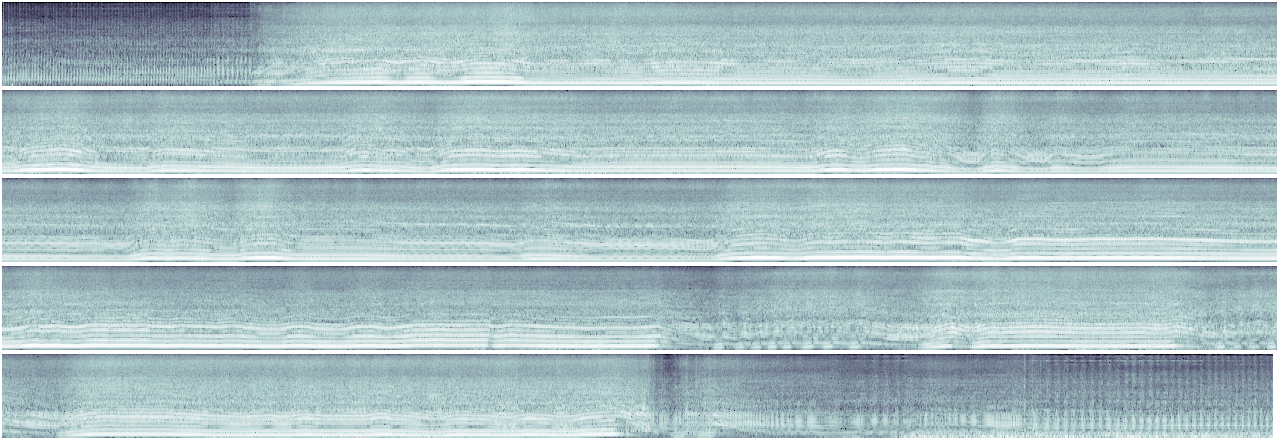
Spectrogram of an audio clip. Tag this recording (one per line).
motor
cut
cutting
woodcutter
saw
chop
chainsaw
wood
slice
slicing
stihl
sawing
husqvarna
chopping
lumberjack
tree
